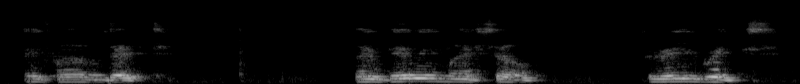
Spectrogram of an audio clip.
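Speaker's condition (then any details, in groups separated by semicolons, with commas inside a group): ALS; end stage, days from dying, exhausted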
